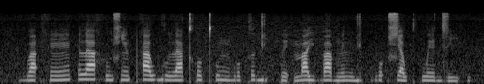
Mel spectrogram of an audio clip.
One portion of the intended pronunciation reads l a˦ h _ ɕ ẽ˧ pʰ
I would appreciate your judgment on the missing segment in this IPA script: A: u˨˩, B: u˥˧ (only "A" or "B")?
A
